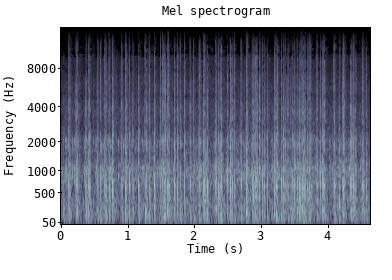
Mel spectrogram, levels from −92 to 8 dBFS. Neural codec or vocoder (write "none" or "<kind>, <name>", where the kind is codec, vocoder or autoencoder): none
